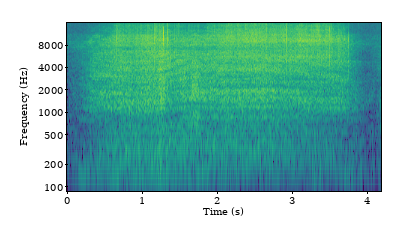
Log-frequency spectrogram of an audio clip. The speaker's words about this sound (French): C'est le bruit du chalumeau sur le macro. Incroyable.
